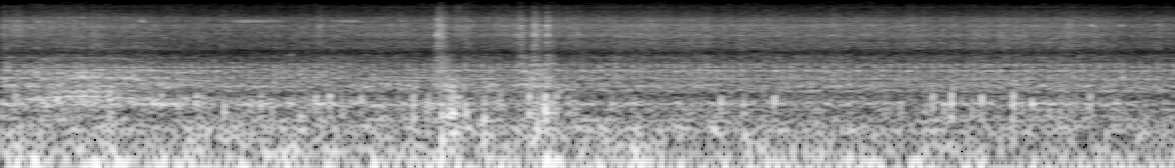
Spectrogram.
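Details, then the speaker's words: Lada Vesta Cross over bumps after dealer warranty replacement of front shock absorbers/struts (right SAAZ shock); recorder plus cabin phone; steady road rumble, couple of soft thumps, no knocking; knocks gone after replacement. "соответственно слева мы поменяли слева стуки вот эти дурацкие пропали справа поменяли стойка амортизатора и здесь же звуки пропали"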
